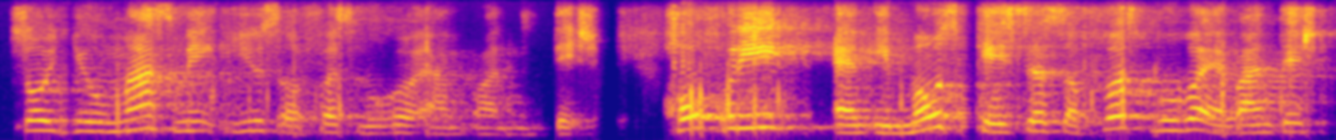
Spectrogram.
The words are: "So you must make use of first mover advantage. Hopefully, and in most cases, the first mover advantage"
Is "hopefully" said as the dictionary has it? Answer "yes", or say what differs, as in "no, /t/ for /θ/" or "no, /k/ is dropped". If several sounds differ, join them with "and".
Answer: no, /p/ is dropped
